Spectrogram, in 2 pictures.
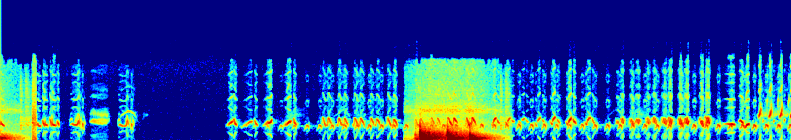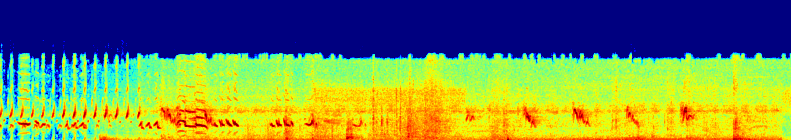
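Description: Small birds chirping over a faint hiss: a fast, high trill for several seconds, then scattered short chirps. A brief, louder low sound comes about four seconds in.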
